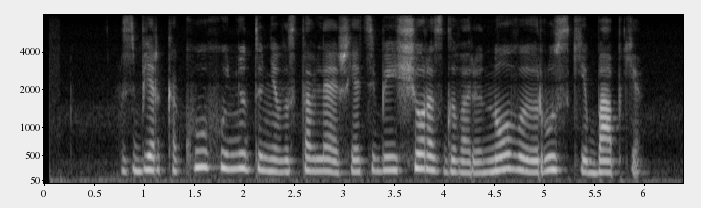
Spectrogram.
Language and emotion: Russian, angry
